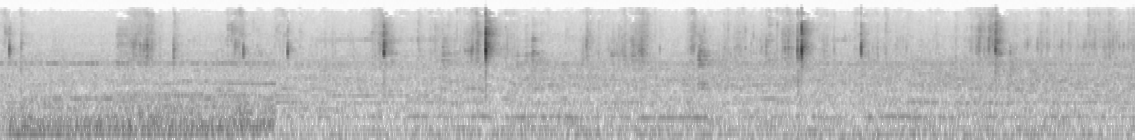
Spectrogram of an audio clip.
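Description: Kitchen scissors snipping through cabbage kimchi: a string of short, sharp cuts about once a second. A low hum runs under the first three seconds and then stops.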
